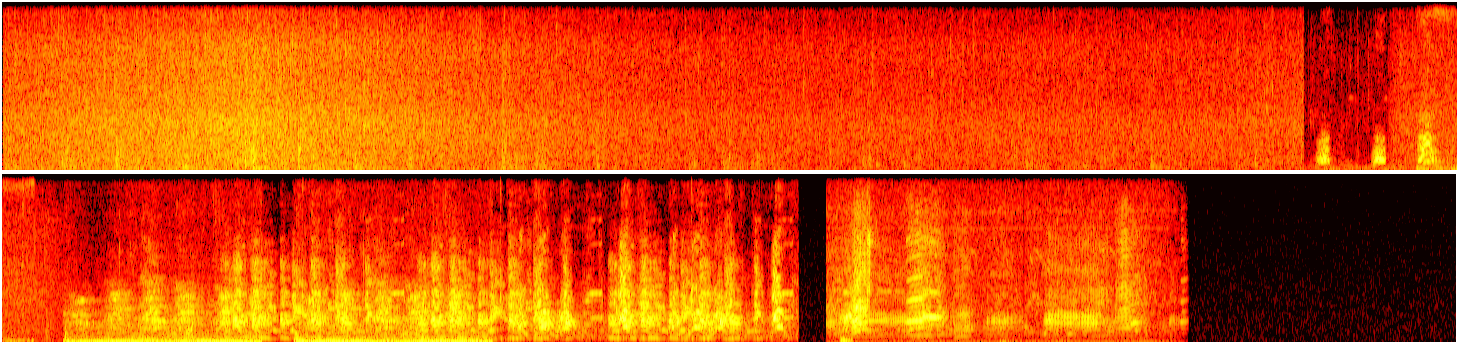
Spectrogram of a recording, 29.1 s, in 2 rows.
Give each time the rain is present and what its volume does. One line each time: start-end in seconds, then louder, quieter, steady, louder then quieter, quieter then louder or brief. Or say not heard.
0.0-15.4 quieter.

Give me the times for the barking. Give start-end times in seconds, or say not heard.
13.1-23.1.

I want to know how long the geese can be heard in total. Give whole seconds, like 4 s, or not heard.
10 s.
